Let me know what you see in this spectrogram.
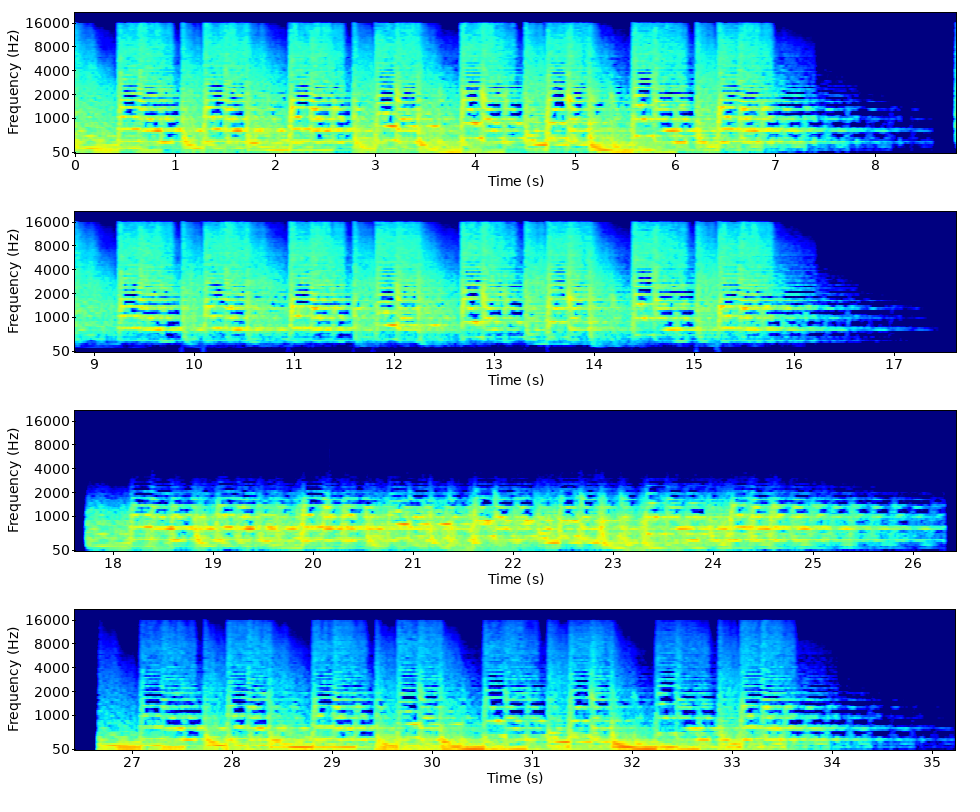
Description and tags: I just took one of Keygenerator's sounds and messed around with the effects.
The first one is the original.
